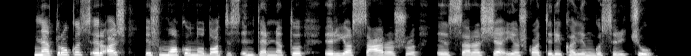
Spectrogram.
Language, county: Lithuanian, Vilnius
